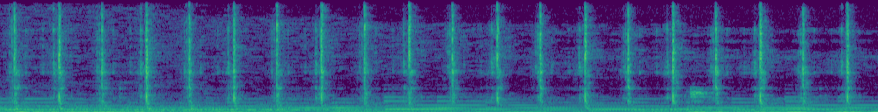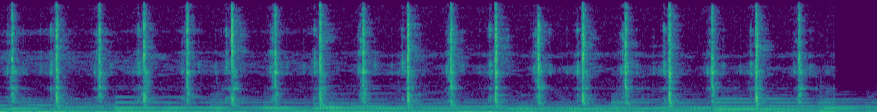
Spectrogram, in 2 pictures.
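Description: Countdown-timer sound effect: fast, even clock-like ticking over background music with held notes, marking the seconds of a countdown.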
